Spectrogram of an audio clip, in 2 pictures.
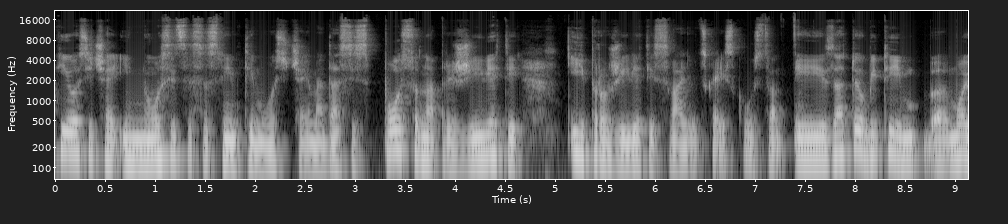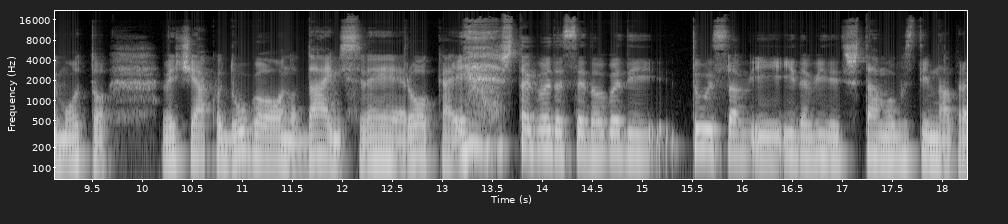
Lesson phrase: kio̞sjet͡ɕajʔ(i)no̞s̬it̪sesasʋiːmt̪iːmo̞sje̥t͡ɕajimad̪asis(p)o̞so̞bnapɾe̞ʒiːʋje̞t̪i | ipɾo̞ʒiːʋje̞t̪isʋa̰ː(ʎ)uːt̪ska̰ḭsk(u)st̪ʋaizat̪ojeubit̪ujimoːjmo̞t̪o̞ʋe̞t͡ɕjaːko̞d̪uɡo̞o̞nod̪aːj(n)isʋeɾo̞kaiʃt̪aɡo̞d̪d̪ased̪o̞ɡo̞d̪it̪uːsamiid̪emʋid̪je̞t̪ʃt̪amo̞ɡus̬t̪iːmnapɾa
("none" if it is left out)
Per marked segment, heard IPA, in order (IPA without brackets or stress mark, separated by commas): i, p, ʎ, uː, m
